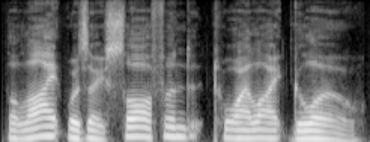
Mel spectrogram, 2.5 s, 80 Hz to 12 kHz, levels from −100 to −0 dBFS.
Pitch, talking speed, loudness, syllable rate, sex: 150 Hz, 170 wpm, -15 LUFS, 4.4 syllables/s, male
